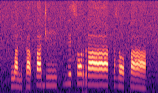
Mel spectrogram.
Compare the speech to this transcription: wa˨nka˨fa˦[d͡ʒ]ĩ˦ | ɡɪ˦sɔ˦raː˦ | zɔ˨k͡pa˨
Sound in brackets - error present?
no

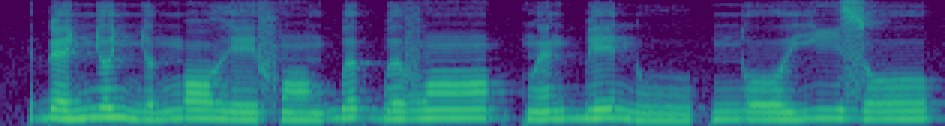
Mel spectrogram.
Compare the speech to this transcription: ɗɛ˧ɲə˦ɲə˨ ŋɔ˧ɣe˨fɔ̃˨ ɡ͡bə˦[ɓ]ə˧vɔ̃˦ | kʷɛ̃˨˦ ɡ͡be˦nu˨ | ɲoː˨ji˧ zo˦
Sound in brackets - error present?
yes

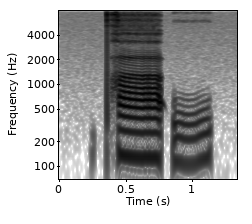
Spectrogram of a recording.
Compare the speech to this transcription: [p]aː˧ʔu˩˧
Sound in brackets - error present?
yes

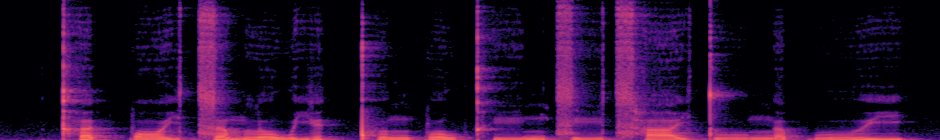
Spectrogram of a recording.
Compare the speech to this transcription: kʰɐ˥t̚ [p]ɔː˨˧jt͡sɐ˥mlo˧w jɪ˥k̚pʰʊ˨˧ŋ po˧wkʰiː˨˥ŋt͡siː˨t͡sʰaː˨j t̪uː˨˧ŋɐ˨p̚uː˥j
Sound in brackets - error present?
no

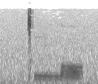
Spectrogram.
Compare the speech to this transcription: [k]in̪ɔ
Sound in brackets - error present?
yes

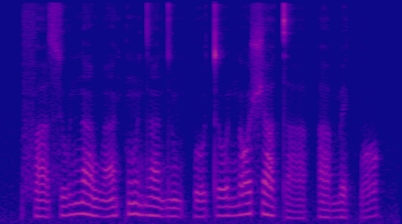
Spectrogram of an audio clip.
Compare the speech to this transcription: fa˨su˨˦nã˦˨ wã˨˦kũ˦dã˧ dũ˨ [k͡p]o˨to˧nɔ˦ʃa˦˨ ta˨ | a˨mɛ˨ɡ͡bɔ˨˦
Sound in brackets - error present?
no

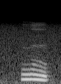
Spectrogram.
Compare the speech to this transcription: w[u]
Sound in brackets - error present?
no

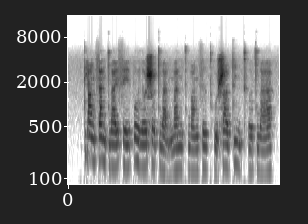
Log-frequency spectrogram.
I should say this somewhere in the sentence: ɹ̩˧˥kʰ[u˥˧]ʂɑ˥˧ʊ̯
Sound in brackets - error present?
yes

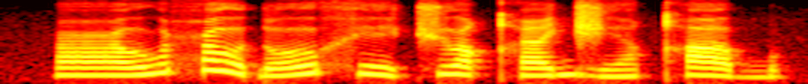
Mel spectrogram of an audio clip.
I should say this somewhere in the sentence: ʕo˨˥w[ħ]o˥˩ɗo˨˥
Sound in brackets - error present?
no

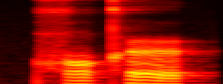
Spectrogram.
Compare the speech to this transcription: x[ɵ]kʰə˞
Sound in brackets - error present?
yes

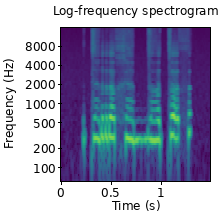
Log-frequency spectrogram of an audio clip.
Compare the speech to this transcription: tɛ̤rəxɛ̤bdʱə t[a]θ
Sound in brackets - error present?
yes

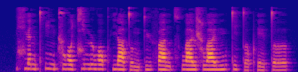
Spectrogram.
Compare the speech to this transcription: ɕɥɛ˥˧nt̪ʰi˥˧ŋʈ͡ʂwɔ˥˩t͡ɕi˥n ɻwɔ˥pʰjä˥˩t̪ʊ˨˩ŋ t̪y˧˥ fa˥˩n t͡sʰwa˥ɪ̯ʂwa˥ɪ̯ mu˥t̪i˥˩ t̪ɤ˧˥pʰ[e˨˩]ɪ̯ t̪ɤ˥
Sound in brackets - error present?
yes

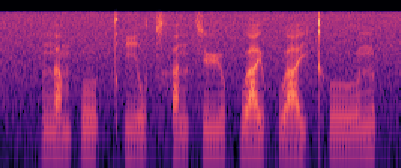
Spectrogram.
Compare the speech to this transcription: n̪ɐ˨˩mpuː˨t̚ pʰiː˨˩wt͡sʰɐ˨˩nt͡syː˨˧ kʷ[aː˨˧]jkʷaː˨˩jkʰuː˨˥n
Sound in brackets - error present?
yes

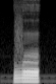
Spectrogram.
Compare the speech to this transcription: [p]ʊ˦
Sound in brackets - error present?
yes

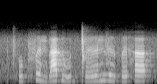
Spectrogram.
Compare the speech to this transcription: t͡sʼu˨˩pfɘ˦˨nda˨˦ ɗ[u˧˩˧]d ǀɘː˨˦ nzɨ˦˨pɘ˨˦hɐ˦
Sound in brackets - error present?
no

